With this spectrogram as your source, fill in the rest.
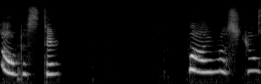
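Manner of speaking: very high, loud, cute squeaky voice. Showing that the voice works again after illness: Cream the Rabbit voice. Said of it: "I can do Cream again".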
